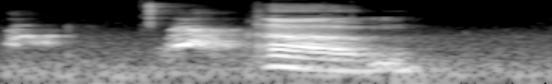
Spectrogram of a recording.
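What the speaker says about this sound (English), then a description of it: "Oh, puppy." A puppy gives a couple of short, high yips and a bark close by, brief and fairly quiet, with a soft vocal sound just before them.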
